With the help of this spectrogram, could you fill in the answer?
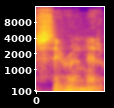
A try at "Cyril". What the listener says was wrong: It's Cyril with an L.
